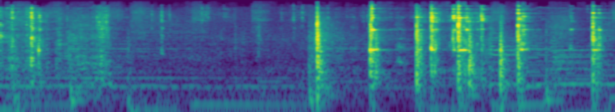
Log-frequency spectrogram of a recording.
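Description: A glass tube clinks against heavy hollow iron bars in a quick series of sharp, bright taps and knocks, close by, after a few softer handling sounds.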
